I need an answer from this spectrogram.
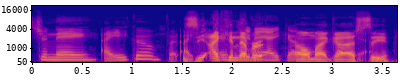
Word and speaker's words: Jhené Aiko: I know it's Gino Aiko. I can never pronounce it. Oh, it's okay. I think it's Jhené Aiko.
